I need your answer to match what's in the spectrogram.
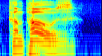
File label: "compose", english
